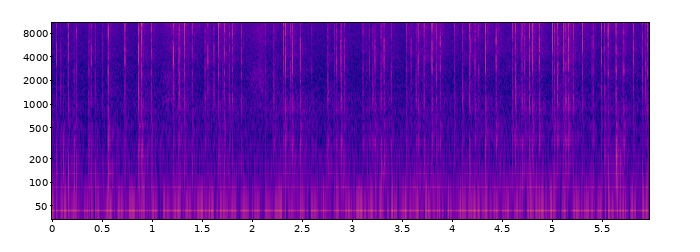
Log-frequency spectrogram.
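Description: An oversized joker playing card made of thin card stock lies flat on a wooden table and is scratched and tapped with long nails. The result is a dense, uneven stream of dry scratching and crisp, bright clicks with a soft low body underneath.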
